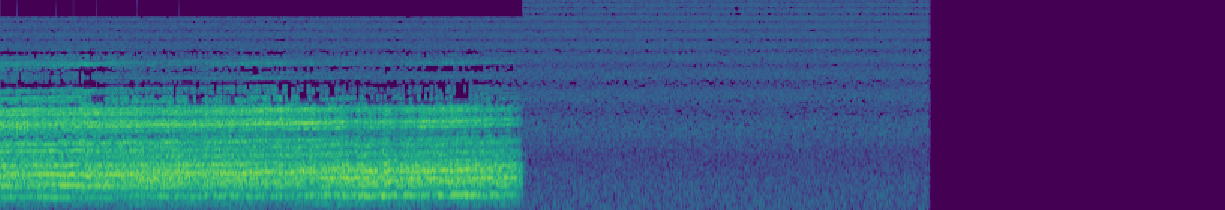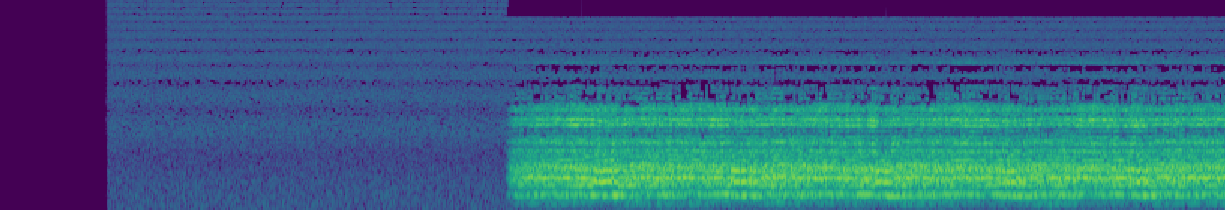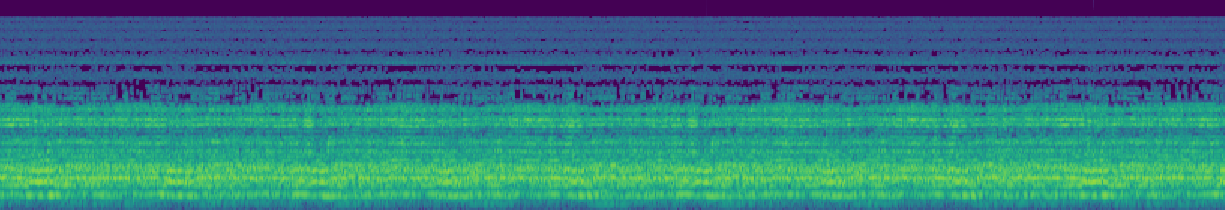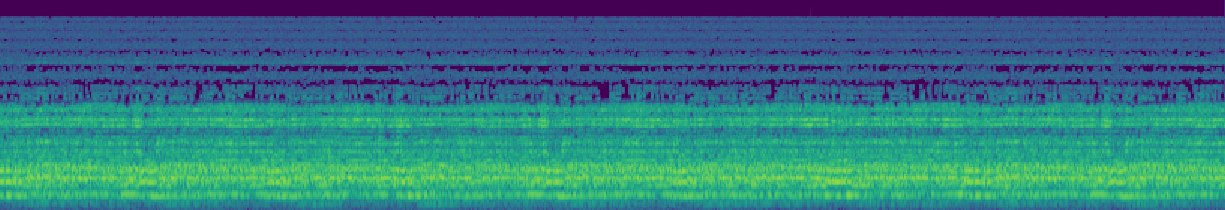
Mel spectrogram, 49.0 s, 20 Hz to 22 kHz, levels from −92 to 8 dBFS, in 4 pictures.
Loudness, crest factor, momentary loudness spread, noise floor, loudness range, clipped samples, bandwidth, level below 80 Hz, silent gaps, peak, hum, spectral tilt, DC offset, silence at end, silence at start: -11 LUFS; 12 dB; 2 LU; -87 dBFS; 3 LU; under 0.1%; over 20 kHz; -62 dBFS; none; 0 dBFS; none; -3.5 dB/octave; under 0.1%; 0 s; 0 s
